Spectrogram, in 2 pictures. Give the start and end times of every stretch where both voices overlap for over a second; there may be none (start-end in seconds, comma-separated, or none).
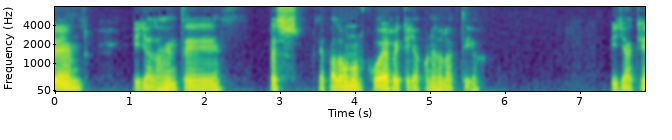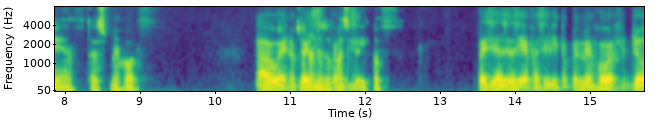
10.6-12.0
